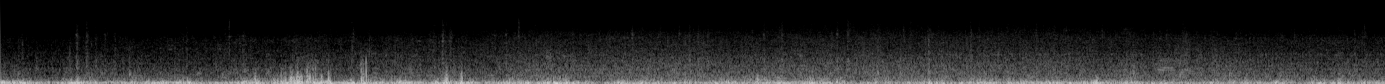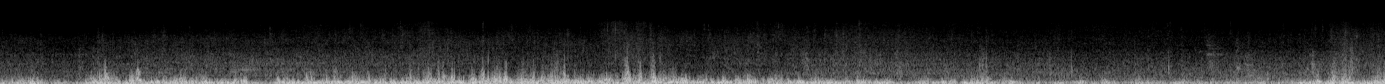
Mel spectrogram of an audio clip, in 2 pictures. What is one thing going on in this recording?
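Wind rumbles and buffets across open ground outdoors.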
